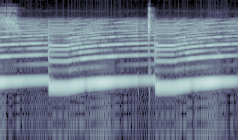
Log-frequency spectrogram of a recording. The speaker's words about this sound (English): A test of the fire alarm system will now be conducted.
